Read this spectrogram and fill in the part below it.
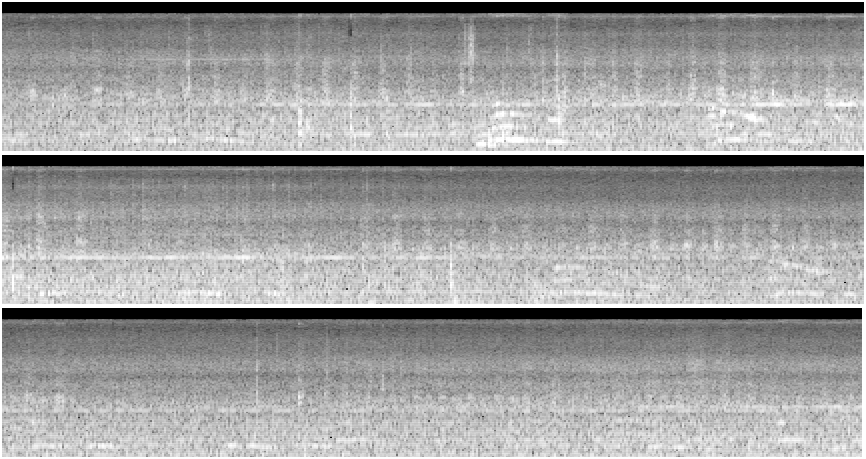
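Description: An escalator hums and rattles steadily.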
